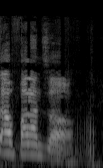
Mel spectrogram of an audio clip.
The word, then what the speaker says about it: Alfonso: So what'll it be, Alfie? It's Alfonso. Never Alfie. Also, never Alfredo. Never George, John, Paul, or Ringo. Just Alfonso.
